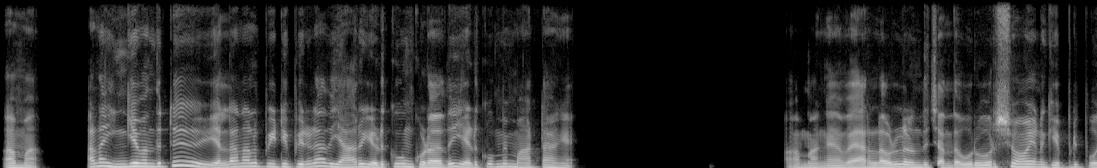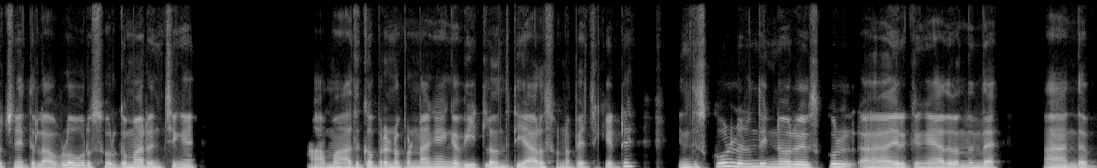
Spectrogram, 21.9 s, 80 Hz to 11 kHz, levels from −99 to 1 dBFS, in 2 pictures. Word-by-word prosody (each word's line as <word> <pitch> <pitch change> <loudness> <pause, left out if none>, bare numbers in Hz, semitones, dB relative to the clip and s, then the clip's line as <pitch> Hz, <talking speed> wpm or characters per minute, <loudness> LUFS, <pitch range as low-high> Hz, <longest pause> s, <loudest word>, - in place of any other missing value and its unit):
ஆமா. 135 -4 +1 0.6
ஆனா, 215 +4 +1
இங்க 185 +3 +2
வந்துட்டு 205 +5 -1 0.4
எல்லா 160 +7 0
நாளும் 210 -1 -1
பிடீ 190 -1 0
பீரியட் 185 +5 +1
அத 210 - -1
யாரும் 170 +3 +1
எடுக்கவும் 185 +4 -1
கூடாது 140 +2 +4 0.2
எடுக்கவுமே 185 +6 -3
மாட்டாங்க. 150 -1 -2 2.3
ஆமாங்க. 130 - -3 0.2
வேற 120 +3 +3
லெவல்ல 165 +5 +3
இருந்ததுச்சு. 150 -2 -1
அந்த 125 0 -1
1 135 +3 +1
வருஷம் 175 +3 +2
எனக்கு 150 -3 -2
எப்டி 155 +4 -8
போச்சுன்னே 145 +3 -1
தெரியல. 145 -2 0
அவ்வளோ 145 +4 +2
ஒரு 145 -1 -1
சொர்க்கமா 150 +5 +1
இருஞ்சுங்க. 135 -2 -1 1.3
ஆமா. 150 +3 0
அதுக்கப்புறம் 160 +2 +1
என்ன 150 -1 +2
பண்ணாங்க 140 +3 0
எங்க 150 -3 +2
வீட்ல 160 +1 -1
வந்துட்டு 150 +1 -2
யாரோ 135 +2 +3
சொன்ன 145 0 -4
பேச்ச 145 0 -1
கேட்டு, 150 +9 -2 0.6
இந்த 165 0 -1
ஸ்கூலருந்து 200 -2 +1
இன்னொரு 170 0 +3 0.2
ஸ்கூல் 185 +3 +1 0.2
அ - - +1 0.3
இருக்குங்க 140 +1 -1
அ - - +2
அது 135 - +2
வந்து 140 +2 -2
இந்த 140 -2 +3 0.6
அ - - +2 0.2
இந்த 120 +1 -1
155 Hz, 140 wpm, -23 LUFS, 140-175 Hz, 2.3 s, கூடாது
